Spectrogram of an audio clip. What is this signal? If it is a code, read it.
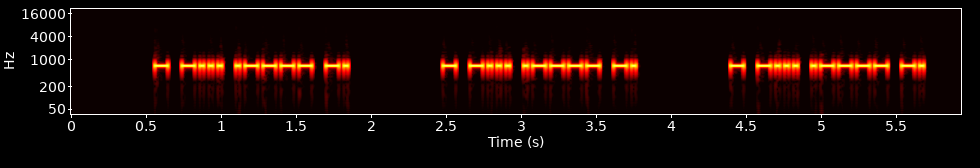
Morse code, heard as a keyed tone, about 40 wpm, 700 Hz. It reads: TB1N TB1N TB1N
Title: DXCC-100 Call Signs - 4 Characters - Repeated 3x - 40wpm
